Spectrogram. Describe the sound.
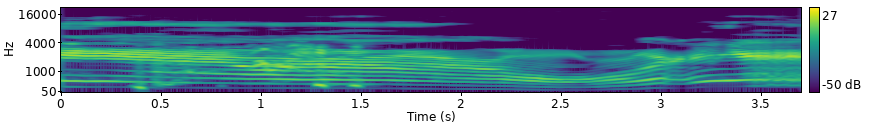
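A voice imitates an air raid siren with one long, loud, steady wail that slowly dips in pitch, then swoops back up and holds high for nearly four seconds.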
